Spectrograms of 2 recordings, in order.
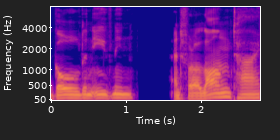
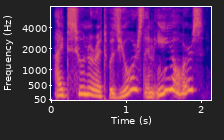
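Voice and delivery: high little-animal voice; Piglet; 13 semitones higher than usual. A narrator's reading. Piglet loyally to Pooh, high small voice. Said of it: "said Piglet".

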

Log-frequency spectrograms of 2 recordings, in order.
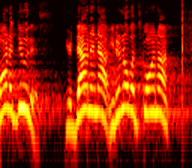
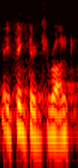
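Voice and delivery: softer, half-laughed, amused; laughing it off; 6 semitones lower, 6 dB quieter than usual. Retold or imitated. God and Jesus joking about the crowd, laughing softly. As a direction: chuckle through the line at a good joke. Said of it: "God and Jesus are just cracking up".

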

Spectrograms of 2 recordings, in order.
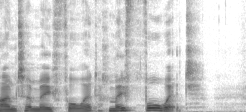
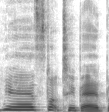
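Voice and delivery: higher, airy brush-off; mock breezy denial; 8 semitones higher than usual. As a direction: pretend everything's fine. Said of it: "you're sitting there going".

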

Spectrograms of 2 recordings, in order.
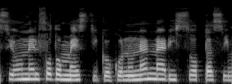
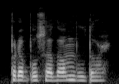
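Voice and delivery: usual speaking voice

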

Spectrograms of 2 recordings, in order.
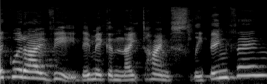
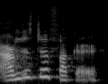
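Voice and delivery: ordinary talk

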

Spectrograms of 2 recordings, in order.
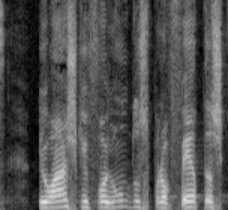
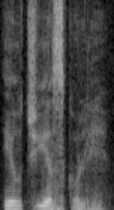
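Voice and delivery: tender God; 4 semitones lower than usual. Retold or imitated. Preacher voices God comforting Jeremiah, low and tender. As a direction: speak like God soothing his chosen. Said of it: "ele disse".

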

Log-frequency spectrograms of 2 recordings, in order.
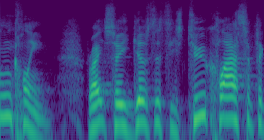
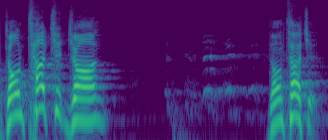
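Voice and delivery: emphatic warning. Acted. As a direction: warn a friend off the last piece. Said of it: "this is how emphatic that is".

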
